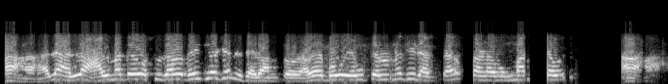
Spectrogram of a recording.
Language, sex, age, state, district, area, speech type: Gujarati, male, 60+, Gujarat, Junagadh, urban, conversation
